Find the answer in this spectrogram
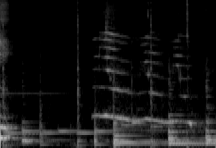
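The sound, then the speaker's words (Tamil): A kitten mews several times in quick succession, high and thin, over a low steady background hum with a few sharp taps. “பூனைக்குட்டி பார்த்துருக்கியா அப்படின்னு குரு கேட்குறாரு அந்த பையன்கிட்ட”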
